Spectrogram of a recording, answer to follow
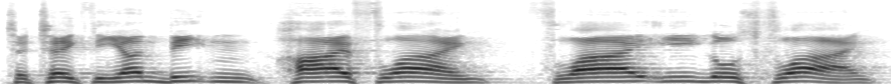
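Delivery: big booming sportscaster call; drawn out like a broadcast intro; announcer voice. Acted. Announcer-style game call.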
